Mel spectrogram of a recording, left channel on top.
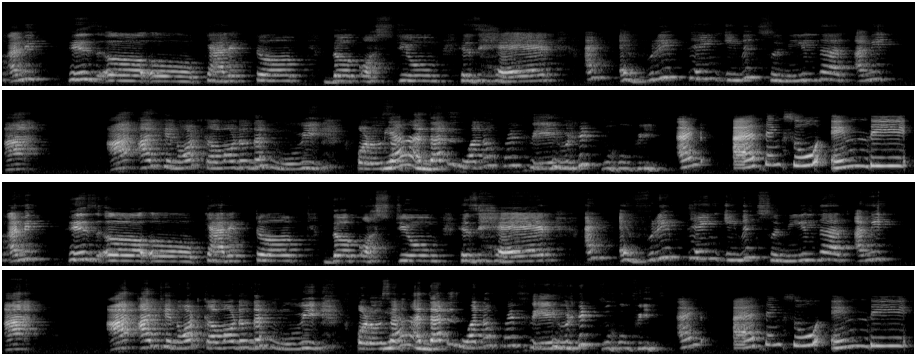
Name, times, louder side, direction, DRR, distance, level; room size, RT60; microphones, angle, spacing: voice 1, 0.0-9.5 10.2-15.7, right 4 dB, 75° right, 2.5 m, -27 dB
voice 2, 12.9-13.4 15.9-16.2 16.4-18.2, left 5 dB, 45° left, 0.5 m, -22 dB
9.9 x 5.3 x 2.9 m
head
